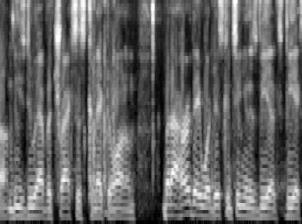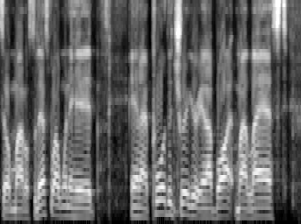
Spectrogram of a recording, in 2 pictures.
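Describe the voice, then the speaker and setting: Fairly quick, relaxed delivery with fairly even intonation over noticeable background noise. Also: man. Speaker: RC hobby YouTuber. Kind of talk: live stream chat with viewers. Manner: casual, relaxed.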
